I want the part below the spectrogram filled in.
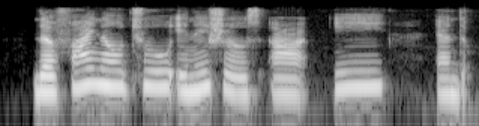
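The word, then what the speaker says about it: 衣: For example, this is the Chinese character for word clothes, and it is pronounced as E.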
